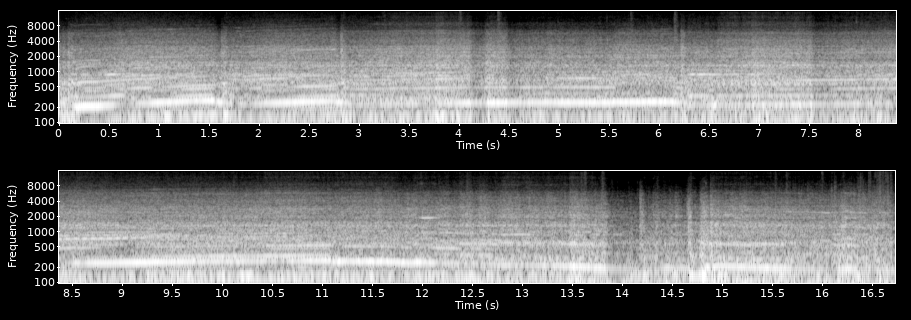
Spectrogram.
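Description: A rally car engine roars loudly, revving up and down through gear changes.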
